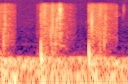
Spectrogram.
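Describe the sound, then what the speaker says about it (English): Footsteps in the Phasmophobia Christmas update, heard in the dark: three firm, evenly spaced steps on a hard floor over a low background hum, close and clear. "Oh, wow, the footsteps do sound better."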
